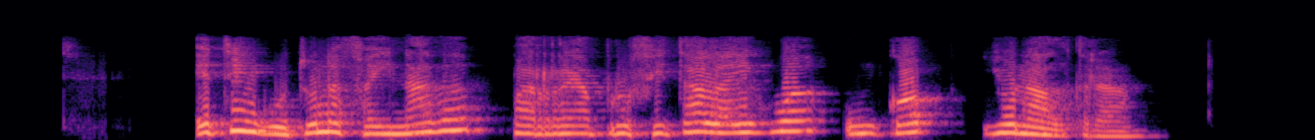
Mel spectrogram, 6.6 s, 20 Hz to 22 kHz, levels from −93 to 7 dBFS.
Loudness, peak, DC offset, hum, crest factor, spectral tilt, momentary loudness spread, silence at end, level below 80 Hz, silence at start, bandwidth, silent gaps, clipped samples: -17 LUFS; -4 dBFS; under 0.1%; none; 14 dB; -7 dB/octave; 11 LU; 0.85 s; -58 dBFS; 1 s; 7.8 kHz; 4.83-4.91 s; under 0.1%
